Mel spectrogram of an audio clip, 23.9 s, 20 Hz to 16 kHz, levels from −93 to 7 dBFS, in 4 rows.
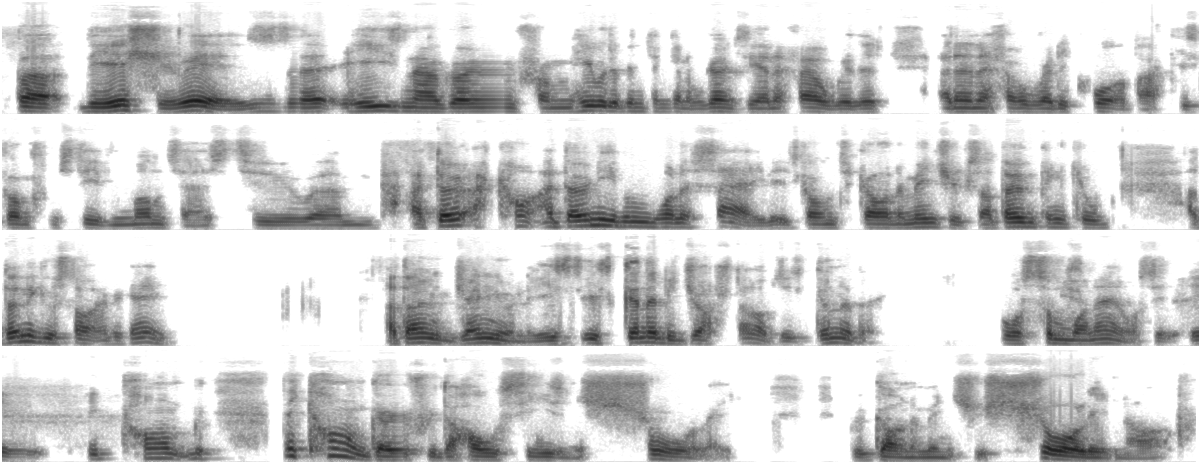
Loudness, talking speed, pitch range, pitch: -19 LUFS, 230 wpm, 110-145 Hz, 120 Hz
